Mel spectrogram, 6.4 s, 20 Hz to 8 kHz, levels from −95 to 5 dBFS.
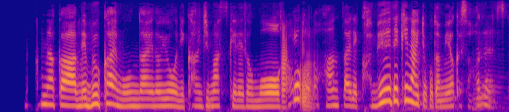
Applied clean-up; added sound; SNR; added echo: neural mask model DeepFilterNet 3.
